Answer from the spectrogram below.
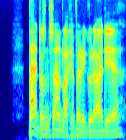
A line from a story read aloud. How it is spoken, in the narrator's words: said Twoflower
